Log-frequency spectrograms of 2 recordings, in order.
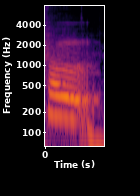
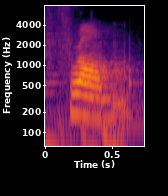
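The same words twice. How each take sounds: First: The vowel is reduced to a weak schwa. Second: The vowel is a full, strong vowel. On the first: The speaker calls it right. "A lot of schwas here" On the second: The speaker calls it wrong. "and not"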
